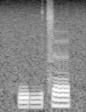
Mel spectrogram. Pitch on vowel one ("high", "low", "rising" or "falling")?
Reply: low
